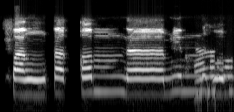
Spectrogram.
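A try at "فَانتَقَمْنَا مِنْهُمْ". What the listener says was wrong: Fantaqamna. Kurang ditahan.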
